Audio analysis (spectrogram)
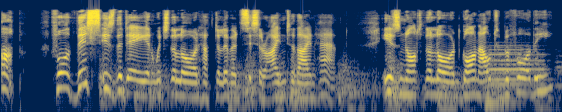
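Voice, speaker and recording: A woman's voice: mid-range voice, unhurried, close to an everyday voice. A woman playing a commanding biblical woman in a dramatized scripture reading, solemn and declamatory with archaic phrasing. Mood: urgent. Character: commanding biblical prophetess and tent-dwelling woman.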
